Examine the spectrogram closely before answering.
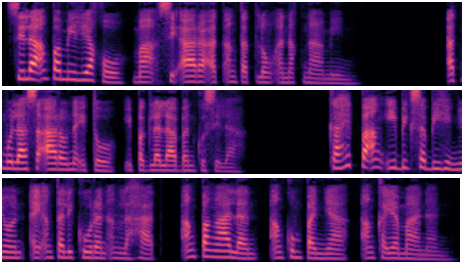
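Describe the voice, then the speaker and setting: A woman's voice: lowish voice, expressive, moderate pace, dry recording, clean studio sound, close to an everyday voice. A woman voicing an anguished, defiant rich young man in an audio drama story. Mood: resolute, pained.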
